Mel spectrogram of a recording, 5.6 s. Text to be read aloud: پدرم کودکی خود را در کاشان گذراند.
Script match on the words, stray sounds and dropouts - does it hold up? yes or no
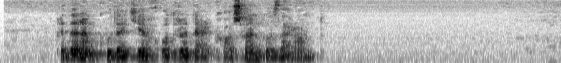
yes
